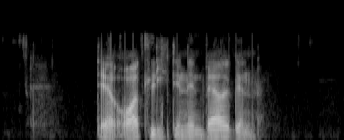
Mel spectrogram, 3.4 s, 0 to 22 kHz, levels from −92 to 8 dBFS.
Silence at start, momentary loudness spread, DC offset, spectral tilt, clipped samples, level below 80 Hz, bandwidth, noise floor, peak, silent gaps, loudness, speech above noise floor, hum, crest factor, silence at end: 1 s; 9 LU; under 0.1%; -6 dB/octave; under 0.1%; -62 dBFS; 8.4 kHz; -76 dBFS; -4 dBFS; none; -23 LUFS; 53 dB; none; 22 dB; 0.9 s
